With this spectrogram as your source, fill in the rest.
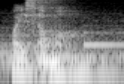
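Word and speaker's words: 为什么: Pronunciation, pinapronounce nila as Weishima.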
